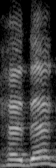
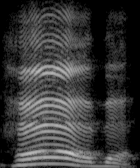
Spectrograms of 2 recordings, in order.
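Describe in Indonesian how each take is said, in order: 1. Vokal pertama diucapkan pendek. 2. Vokal pertama ditarik panjang. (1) "Kalau kita biasanya hada gitu" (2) "Padahal ini agak ada panjangnya"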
